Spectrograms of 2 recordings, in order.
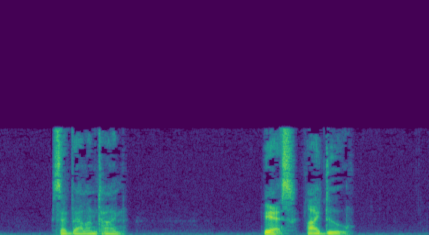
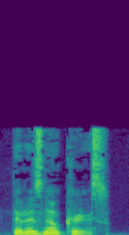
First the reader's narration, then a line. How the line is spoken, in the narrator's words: Valentine said calmly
